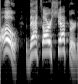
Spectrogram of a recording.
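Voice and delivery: the flock perking up, delighted to hear him; sheep recognizing shepherd. Retold or imitated.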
